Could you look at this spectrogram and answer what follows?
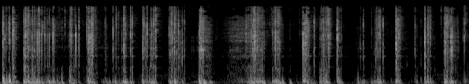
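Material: Loofah fibre.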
